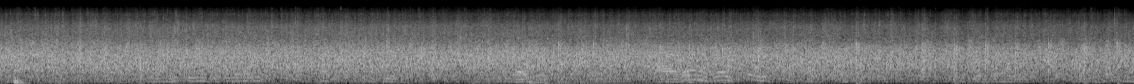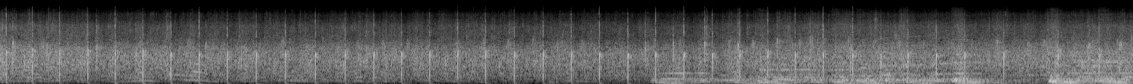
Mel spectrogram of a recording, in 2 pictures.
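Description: Audience applause at the close of a speech: loud, dense clapping that about halfway through settles into a steady beat of roughly two to three claps a second. Music comes in under the clapping near the end.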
